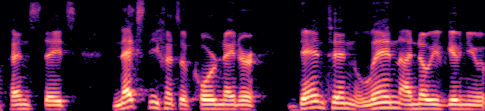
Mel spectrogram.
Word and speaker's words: D'Anton Lynn: with focus on Penn State's next defensive coordinator, Dantin Lynn. I know we've given you a few different pronunciations for his name. Danton Lynn is what we're going with right now because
